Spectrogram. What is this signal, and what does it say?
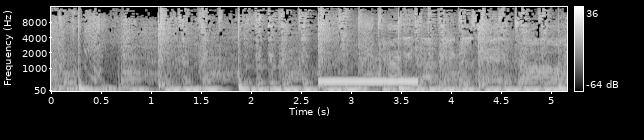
Ringback tone (Europe, 425 Hz).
